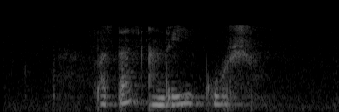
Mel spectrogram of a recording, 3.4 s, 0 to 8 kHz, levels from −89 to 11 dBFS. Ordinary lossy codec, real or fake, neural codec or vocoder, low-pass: AAC, 16 kbps; real; none; 7.2 kHz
